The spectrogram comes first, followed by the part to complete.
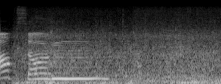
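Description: Steady rush of wind and breaking waves around a sailboat under way at sea, with wind buffeting the microphone. A voice lets out one drawn-out, steady-pitched call about half a second in.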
